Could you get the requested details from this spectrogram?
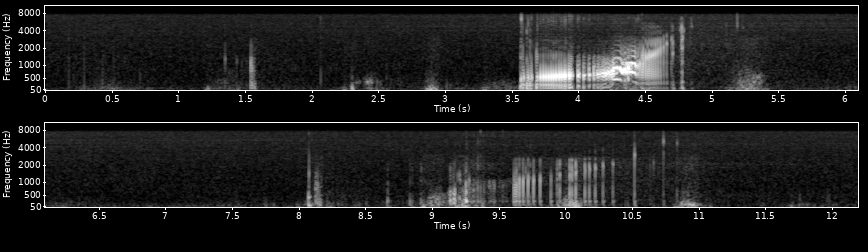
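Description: Scattered gurgles and a long loud growl mid-clip: hunger stomach growling, normal bowel sounds.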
